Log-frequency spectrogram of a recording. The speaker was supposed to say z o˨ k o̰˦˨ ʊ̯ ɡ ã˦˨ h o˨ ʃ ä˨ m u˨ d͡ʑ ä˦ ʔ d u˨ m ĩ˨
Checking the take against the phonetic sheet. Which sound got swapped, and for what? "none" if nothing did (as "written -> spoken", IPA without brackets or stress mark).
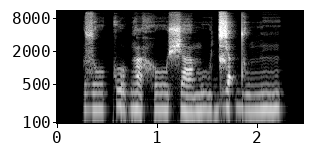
ĩ˨ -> ĩ˦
